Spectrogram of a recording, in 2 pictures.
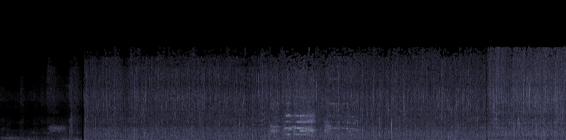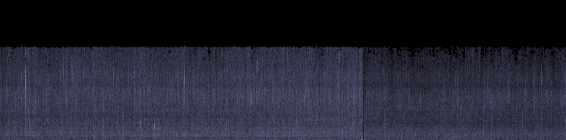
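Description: Thick wild boar rendang sizzling and crackling steadily in an open wok, at the stage where the oil is separating out. About six seconds in, a rooster crows once.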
